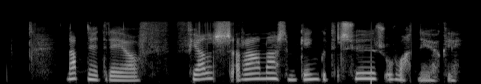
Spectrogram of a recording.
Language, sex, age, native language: Icelandic, female, 30-39, Icelandic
